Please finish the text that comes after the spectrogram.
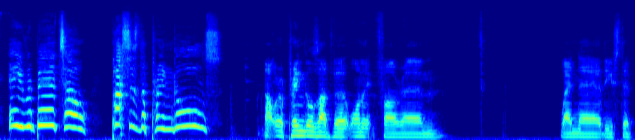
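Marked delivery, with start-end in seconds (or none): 0.1-2.8 put-on very high, drawn-out falsetto like an elderly woman; badly faked Liverpudlian in a squeaky-high slow voice; bad Steven Gerrard. Recalling a Pringles advert for viewers, hopelessly high-pitched footballer impression. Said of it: "Steven Gerrard opens up and goes".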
